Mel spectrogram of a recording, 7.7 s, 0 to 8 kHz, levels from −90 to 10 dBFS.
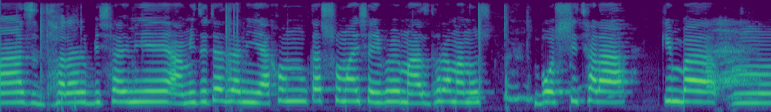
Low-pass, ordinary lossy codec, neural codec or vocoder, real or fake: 7.2 kHz; none; none; real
